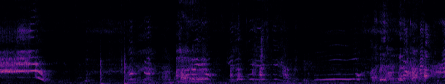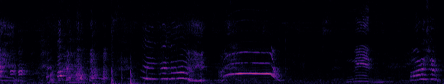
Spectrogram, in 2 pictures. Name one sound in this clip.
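A young woman talks and laughs loudly close by.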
